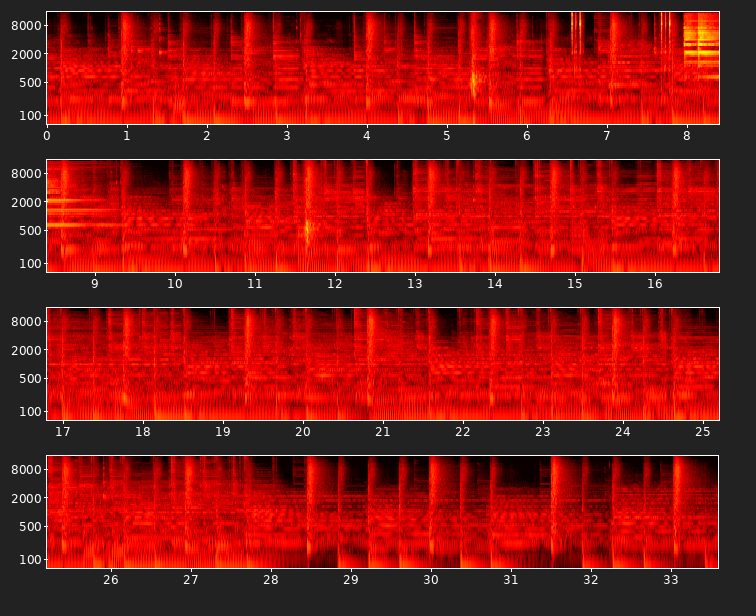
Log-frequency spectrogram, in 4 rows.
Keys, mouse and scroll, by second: 0.0 ctrl+click, 0.1 ctrl+t, 1.3 click, 1.7 click, 3.0 scroll up 2, 3.3 space, 3.4 click, 3.6 space, 3.7 scroll up 1, 4.5-6.4 drag, 6.6 scroll down 1, 7.2 ctrl+t, 7.9-11.9 alt+drag, 11.9-12.6 scroll down 1, 14.1-18.2 drag, 18.2 ctrl+t, 18.7-24.7 alt+drag, 25.0 click, 27.0 Left, 27.3 scroll up 1, 29.4 click, 30.4 shift+click, 31.2 ctrl+t, 31.9 alt+click, 32.7 BackSpace.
